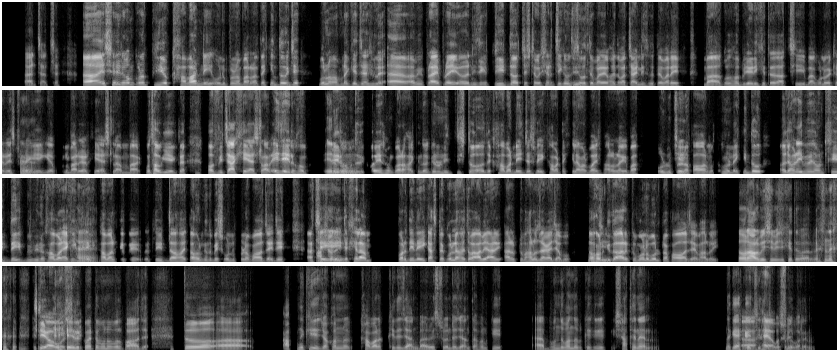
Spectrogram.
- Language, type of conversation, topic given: Bengali, podcast, দীর্ঘ সময় অনুপ্রেরণা ধরে রাখার কৌশল কী?
- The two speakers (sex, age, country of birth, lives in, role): male, 20-24, Bangladesh, Bangladesh, host; male, 25-29, Bangladesh, Bangladesh, guest
- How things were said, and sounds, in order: scoff; "এরকম" said as "এরখম"; "এরকম" said as "এরখম"; "বেশ" said as "বাইস"; laugh; "বন্ধু-বান্ধবকে" said as "ভান্দবকে"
